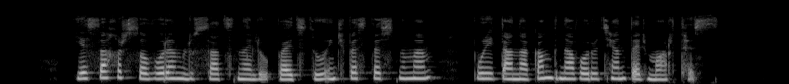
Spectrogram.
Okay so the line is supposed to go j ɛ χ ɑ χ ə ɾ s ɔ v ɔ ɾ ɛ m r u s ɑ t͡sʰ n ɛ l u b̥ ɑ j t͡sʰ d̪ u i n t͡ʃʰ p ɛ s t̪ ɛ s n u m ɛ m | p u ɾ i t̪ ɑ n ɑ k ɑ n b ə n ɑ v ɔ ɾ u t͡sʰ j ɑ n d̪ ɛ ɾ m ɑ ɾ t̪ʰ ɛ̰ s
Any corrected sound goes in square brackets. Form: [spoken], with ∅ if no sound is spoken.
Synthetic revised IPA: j ɛ [s] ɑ χ ə ɾ s ɔ v ɔ ɾ ɛ m [l] u s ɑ t͡sʰ n ɛ l u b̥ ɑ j t͡sʰ d̪ u i n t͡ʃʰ p ɛ s t̪ ɛ s n u m ɛ m | p u ɾ i t̪ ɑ n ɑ k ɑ n b ə n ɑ v ɔ ɾ u t͡sʰ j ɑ n [t̪] ɛ ɾ m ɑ ɾ t̪ʰ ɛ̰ s

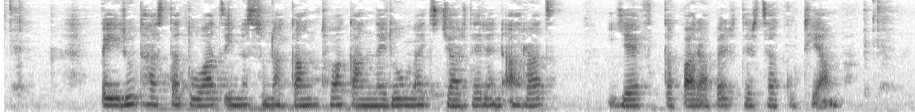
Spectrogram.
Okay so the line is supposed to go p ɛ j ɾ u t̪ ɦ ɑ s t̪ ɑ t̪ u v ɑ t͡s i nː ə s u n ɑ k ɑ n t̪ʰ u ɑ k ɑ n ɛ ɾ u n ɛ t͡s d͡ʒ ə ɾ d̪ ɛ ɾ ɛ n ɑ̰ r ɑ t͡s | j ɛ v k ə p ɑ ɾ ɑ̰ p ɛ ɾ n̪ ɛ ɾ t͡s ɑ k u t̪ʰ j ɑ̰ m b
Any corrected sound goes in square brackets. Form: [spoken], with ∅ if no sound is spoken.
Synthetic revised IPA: p ɛ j ɾ u t̪ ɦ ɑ s t̪ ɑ t̪ u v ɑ t͡s i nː ə s u n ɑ k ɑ n t̪ʰ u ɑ k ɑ [nː] ɛ ɾ u [m] ɛ t͡s d͡ʒ [ɑ] ɾ d̪ ɛ ɾ ɛ n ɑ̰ r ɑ t͡s | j ɛ v k ə p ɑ ɾ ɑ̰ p ɛ ɾ [d̪] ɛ ɾ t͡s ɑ k u t̪ʰ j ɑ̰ m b

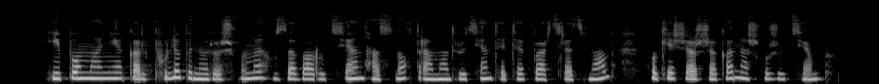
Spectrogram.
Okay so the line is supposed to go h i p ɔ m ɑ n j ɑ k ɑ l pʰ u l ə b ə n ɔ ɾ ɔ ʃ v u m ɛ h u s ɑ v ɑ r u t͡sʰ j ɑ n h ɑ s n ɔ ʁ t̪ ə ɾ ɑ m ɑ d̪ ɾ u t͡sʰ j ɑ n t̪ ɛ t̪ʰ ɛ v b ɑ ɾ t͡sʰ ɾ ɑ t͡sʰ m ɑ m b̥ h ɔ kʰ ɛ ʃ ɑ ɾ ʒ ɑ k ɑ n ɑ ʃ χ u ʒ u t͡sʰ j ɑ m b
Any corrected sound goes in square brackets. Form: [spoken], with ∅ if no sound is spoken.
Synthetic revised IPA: h i p ɔ m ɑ n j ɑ k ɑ l pʰ u l ə b ə n ɔ ɾ ɔ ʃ v u m ɛ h u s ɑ v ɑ r u t͡sʰ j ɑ n h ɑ s n ɔ ʁ t̪ ə ɾ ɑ m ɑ d̪ ɾ u t͡sʰ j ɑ n [t̪ʰ] ɛ t̪ʰ ɛ v b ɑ ɾ t͡sʰ ɾ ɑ t͡sʰ m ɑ m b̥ h ɔ kʰ ɛ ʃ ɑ ɾ ʒ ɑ k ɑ n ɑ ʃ χ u ʒ u t͡sʰ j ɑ m b

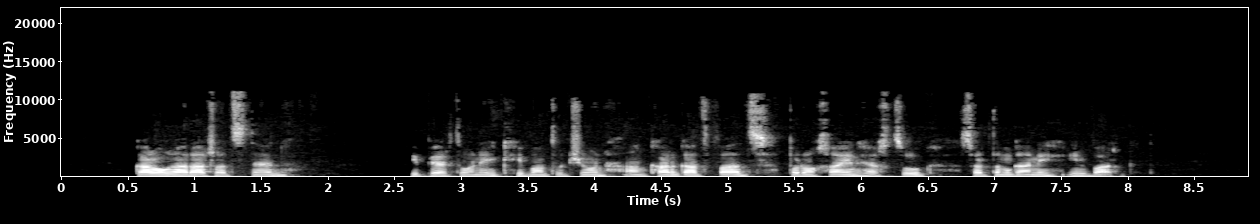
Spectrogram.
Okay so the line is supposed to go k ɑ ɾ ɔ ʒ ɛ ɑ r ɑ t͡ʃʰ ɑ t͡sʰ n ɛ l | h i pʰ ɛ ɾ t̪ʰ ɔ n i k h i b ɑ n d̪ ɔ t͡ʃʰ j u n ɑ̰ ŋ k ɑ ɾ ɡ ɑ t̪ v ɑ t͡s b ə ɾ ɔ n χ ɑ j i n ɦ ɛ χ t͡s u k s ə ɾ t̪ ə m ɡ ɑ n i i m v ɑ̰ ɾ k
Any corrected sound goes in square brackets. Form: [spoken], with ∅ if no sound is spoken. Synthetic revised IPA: k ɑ ɾ ɔ [ʁ] ɛ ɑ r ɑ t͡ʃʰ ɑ t͡sʰ n ɛ l | h i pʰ ɛ ɾ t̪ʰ ɔ n i k h i [v] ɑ n d̪ [u] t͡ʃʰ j u n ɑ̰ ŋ [kʰ] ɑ ɾ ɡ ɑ t̪ v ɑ t͡s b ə ɾ ɔ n χ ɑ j i n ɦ ɛ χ t͡s u k s ə ɾ t̪ ə m ɡ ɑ n i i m v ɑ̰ ɾ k

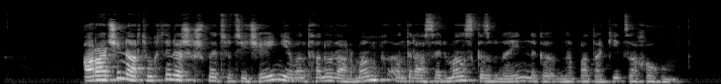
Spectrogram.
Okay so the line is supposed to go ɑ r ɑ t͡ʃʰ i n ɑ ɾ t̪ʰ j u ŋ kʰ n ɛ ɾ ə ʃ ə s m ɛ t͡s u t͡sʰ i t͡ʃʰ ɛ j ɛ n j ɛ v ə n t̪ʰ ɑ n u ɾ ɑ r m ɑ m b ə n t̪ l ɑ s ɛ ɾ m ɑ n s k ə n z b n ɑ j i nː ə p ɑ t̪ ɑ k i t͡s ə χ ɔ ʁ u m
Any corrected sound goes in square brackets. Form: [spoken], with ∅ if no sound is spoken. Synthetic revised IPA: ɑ r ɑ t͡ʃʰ i n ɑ ɾ t̪ʰ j u ŋ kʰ n ɛ ɾ ə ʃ ə [ʃ] m ɛ [t͡sʰ] u t͡sʰ i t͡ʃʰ ɛ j [i] n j ɛ v ə n t̪ʰ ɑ n u ɾ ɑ r m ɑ m b ə n t̪ [ɾ] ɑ s ɛ ɾ m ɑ n s k ə [∅] z b n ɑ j i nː ə p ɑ t̪ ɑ k i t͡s [ɑ] χ ɔ ʁ u m

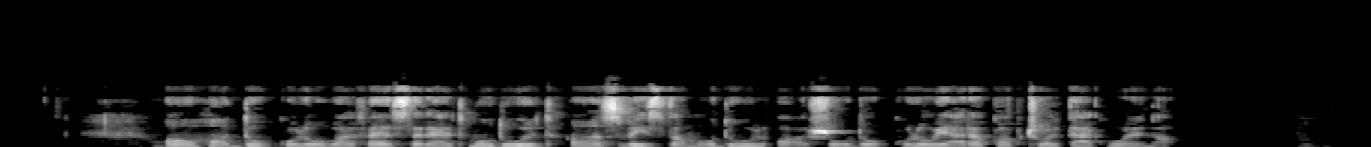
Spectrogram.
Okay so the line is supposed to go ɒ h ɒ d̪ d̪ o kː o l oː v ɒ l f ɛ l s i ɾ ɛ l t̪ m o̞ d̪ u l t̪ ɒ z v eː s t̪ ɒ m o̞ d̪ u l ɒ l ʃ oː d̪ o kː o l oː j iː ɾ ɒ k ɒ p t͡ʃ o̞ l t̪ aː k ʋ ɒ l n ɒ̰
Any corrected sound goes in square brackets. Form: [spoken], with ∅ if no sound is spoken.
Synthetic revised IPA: ɒ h ɒ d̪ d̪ o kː o l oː v ɒ l f ɛ l s [ɛ] ɾ ɛ l t̪ m o̞ d̪ u l t̪ ɒ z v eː s t̪ ɒ m o̞ d̪ u l ɒ l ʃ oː d̪ o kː o l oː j [aː] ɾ ɒ k ɒ p t͡ʃ o̞ l t̪ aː k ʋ [o] l n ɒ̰

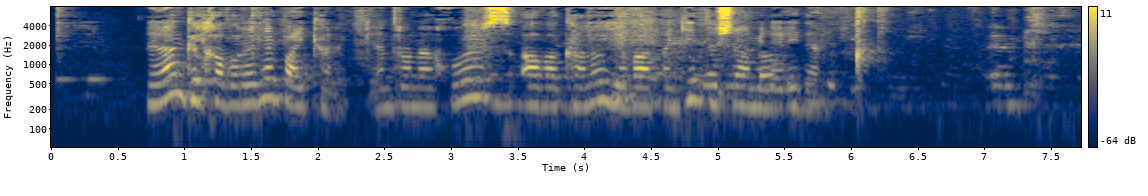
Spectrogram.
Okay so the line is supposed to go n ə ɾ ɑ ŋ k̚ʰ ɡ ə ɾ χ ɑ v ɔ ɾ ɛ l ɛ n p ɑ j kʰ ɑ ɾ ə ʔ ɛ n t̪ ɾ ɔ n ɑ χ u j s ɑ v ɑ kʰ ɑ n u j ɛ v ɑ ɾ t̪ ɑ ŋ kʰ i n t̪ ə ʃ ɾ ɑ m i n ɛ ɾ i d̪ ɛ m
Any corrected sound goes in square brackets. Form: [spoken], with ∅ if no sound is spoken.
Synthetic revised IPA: n ə ɾ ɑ ŋ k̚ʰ ɡ ə [l] χ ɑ v ɔ ɾ ɛ l ɛ n p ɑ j kʰ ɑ ɾ ə [k] ɛ n t̪ ɾ ɔ n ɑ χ u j s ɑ v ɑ kʰ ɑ n u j ɛ v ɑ ɾ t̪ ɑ ŋ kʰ i n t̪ ə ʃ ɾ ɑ m i n ɛ ɾ i d̪ ɛ m

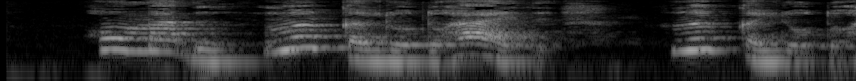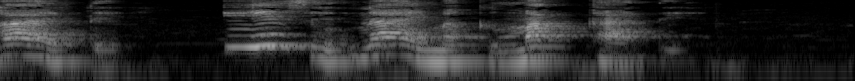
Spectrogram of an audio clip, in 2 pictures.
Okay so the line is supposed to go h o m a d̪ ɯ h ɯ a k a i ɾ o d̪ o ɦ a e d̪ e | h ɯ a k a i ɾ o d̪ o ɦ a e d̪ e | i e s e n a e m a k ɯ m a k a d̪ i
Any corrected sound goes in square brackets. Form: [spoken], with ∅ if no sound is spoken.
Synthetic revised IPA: h o m a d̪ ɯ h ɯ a k a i ɾ o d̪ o ɦ a e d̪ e | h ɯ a k a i ɾ o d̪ o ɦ a e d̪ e | i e s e n a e m a k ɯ m a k a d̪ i

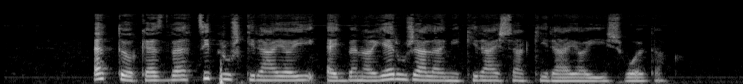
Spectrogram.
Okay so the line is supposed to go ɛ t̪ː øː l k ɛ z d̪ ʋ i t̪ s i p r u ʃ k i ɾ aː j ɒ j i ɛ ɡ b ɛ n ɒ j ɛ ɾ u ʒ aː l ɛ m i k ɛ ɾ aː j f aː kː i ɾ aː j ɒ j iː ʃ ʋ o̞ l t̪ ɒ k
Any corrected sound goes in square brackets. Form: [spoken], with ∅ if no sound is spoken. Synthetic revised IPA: ɛ t̪ː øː l k ɛ z d̪ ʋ [ɛ] t̪ s i p r u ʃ k i ɾ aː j ɒ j i ɛ [ɟ] b ɛ n ɒ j ɛ ɾ u ʒ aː l ɛ m i k [i] ɾ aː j [ʃ] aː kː i ɾ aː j ɒ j iː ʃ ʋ o̞ l t̪ ɒ k

